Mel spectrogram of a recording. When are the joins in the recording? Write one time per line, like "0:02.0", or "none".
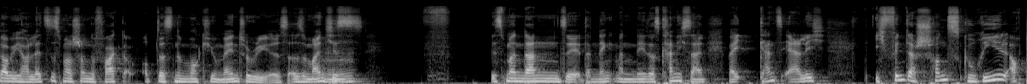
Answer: none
